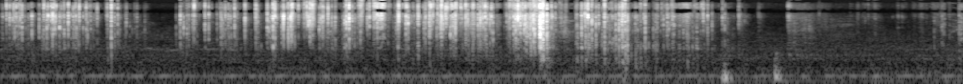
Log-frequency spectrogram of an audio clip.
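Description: Foil wrapper of a Pokémon trading card booster pack crinkling and tearing as it is opened by hand. It is a run of crackly rustles, loudest about two-thirds of the way through, and much quieter after about nine seconds.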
